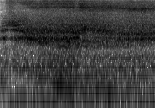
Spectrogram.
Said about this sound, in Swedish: Mm, andas in. Och andas ut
